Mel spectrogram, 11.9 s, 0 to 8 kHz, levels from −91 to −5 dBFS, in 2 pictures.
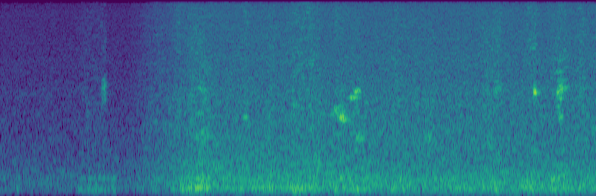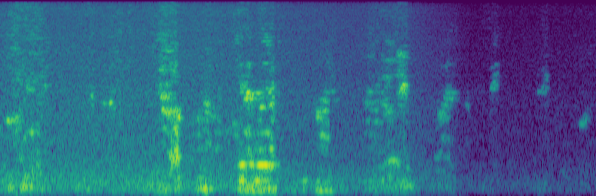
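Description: Automatic gain falling runs from 7.62 to 9.59 s: the gain control judged the input too loud, or its background noise too strong, and eased its gain down by about 9 dB over those two seconds, so the speech sinks steadily and the room noise behind it drops by the same amount.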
